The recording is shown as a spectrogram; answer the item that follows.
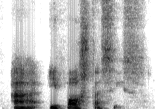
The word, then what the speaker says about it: hipóstasis: Hipóstasis significa persona en griego y así se pronuncia en griego, a hipóstasis.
